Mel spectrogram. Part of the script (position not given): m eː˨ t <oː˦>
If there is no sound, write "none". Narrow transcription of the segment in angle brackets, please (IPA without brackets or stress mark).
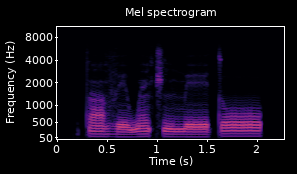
oː˦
